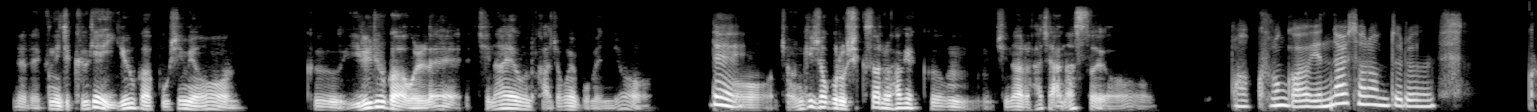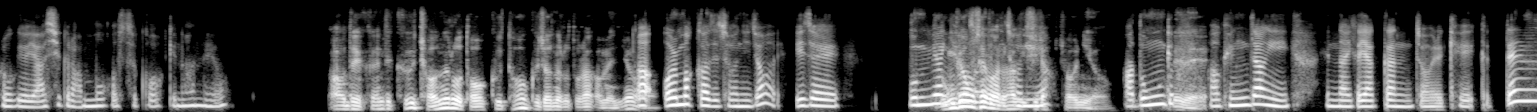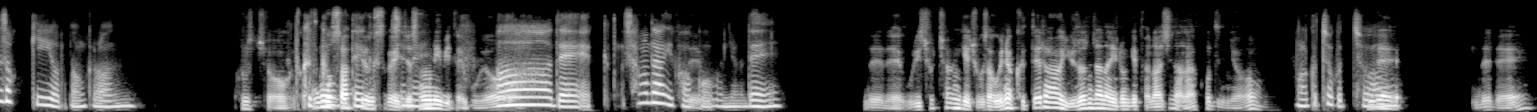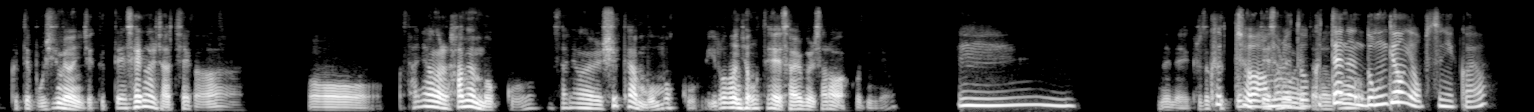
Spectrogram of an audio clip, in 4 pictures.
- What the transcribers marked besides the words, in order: tapping; other background noise; laughing while speaking: "이러한 형태의 삶을"
- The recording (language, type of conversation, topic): Korean, advice, 충동적으로 음식을 먹고 싶을 때 어떻게 조절할 수 있을까요?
